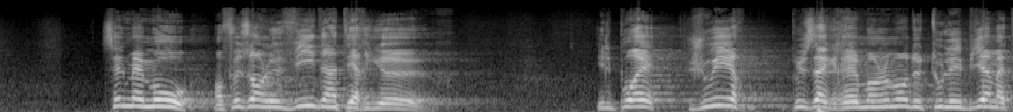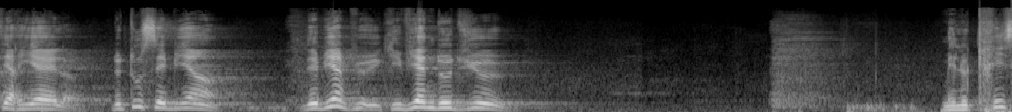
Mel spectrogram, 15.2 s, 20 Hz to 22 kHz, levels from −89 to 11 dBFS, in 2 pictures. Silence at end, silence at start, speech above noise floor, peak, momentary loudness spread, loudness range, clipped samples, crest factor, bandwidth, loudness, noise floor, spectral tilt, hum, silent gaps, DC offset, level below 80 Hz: 0 s; 0.8 s; 41 dB; 0 dBFS; 14 LU; 6 LU; under 0.1%; 16 dB; 16 kHz; -14 LUFS; -55 dBFS; -4 dB/octave; none; none; under 0.1%; -38 dBFS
